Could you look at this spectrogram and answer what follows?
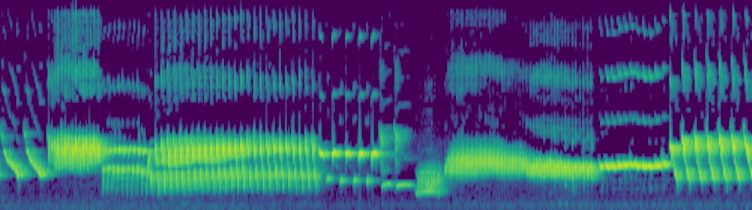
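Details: Canary (Serinus canaria) song used for training birds: long varied phrases of rapid trills and rolled tours, a low rasping note midway, then high repeated chips and bright whistled rolls, clear and loud.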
